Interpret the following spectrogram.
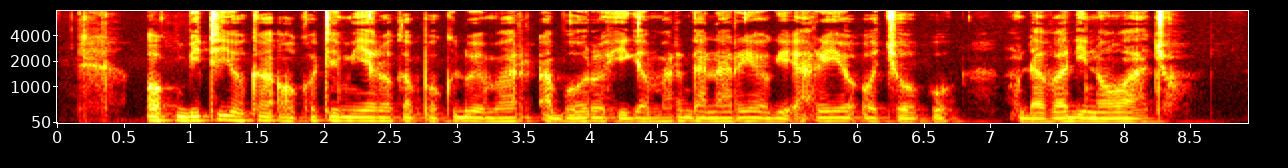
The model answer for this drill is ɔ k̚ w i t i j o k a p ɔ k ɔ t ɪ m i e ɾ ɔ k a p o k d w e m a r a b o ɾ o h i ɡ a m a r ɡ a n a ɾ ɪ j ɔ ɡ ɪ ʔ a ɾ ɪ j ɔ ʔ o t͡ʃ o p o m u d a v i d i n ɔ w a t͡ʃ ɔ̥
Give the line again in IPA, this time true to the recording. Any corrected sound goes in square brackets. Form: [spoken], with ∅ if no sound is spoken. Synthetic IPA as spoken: ɔ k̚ [b] i t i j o k a [ʔ] ɔ k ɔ t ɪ m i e ɾ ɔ k a p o k d w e m a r a b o ɾ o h i ɡ a m a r ɡ a n a ɾ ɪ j ɔ ɡ ɪ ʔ a ɾ ɪ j ɔ ʔ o t͡ʃ o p o m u d a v [a] d i n ɔ w a t͡ʃ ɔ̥

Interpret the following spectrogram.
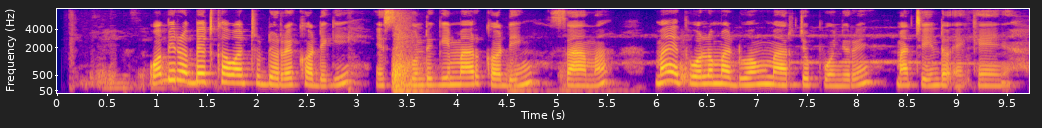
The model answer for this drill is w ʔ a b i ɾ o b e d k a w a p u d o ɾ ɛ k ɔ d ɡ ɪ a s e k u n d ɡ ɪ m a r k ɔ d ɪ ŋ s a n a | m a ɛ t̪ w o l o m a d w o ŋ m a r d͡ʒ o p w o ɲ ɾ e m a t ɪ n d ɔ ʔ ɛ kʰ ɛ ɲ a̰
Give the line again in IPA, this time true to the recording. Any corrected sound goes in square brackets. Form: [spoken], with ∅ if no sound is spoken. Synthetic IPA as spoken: w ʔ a b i ɾ o b e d k a w a [t] u d o ɾ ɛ k ɔ d ɡ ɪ [e] s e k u n d ɡ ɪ m a r k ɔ d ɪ ŋ s a [m] a | m a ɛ t̪ w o l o m a d w o ŋ m a r d͡ʒ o p w o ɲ ɾ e m a t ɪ n d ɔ ʔ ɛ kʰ ɛ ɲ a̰

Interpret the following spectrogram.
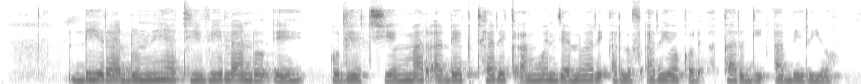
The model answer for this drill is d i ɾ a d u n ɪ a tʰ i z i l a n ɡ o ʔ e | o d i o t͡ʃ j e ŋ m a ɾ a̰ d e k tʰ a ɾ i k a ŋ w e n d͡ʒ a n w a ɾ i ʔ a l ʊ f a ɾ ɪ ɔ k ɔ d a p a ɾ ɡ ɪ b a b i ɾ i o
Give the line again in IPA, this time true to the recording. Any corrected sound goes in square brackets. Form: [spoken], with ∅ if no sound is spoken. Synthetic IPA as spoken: d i ɾ a d u n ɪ a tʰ i [v] i l a n [d] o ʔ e | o d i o t͡ʃ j e ŋ m a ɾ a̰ d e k tʰ a ɾ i k a ŋ w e n d͡ʒ a n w a ɾ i ʔ a l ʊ f a ɾ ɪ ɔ k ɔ d a p a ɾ ɡ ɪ [∅] a b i ɾ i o

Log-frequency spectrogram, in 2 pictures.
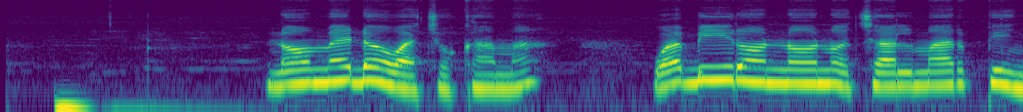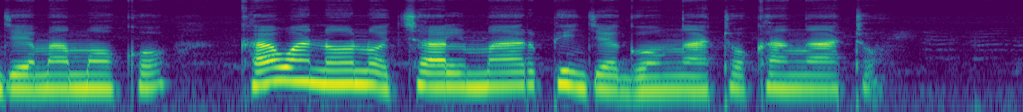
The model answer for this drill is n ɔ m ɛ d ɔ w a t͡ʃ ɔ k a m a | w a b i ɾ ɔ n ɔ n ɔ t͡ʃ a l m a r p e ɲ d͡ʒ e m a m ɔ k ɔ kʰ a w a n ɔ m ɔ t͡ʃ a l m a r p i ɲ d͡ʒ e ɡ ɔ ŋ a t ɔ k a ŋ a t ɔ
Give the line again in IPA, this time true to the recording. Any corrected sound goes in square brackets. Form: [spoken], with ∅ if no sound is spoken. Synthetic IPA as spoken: n ɔ m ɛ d ɔ w a t͡ʃ ɔ k a m a | w a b i ɾ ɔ n ɔ n ɔ t͡ʃ a l m a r p [i] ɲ d͡ʒ e m a m ɔ k ɔ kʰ a w a n ɔ [n] ɔ t͡ʃ a l m a r p i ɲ d͡ʒ e ɡ ɔ ŋ a t ɔ k a ŋ a t ɔ

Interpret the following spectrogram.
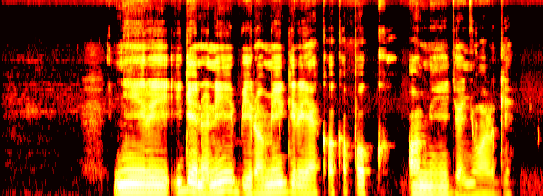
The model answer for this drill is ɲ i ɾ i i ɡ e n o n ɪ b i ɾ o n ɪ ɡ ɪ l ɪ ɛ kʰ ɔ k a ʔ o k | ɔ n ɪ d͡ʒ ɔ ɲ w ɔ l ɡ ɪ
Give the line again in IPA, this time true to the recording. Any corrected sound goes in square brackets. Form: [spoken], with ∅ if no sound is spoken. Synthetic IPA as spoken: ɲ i ɾ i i ɡ e n o n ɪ b i ɾ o [m] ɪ ɡ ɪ [ɾ] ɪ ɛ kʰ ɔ k a [p] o k | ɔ [m] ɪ d͡ʒ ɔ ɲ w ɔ l ɡ ɪ

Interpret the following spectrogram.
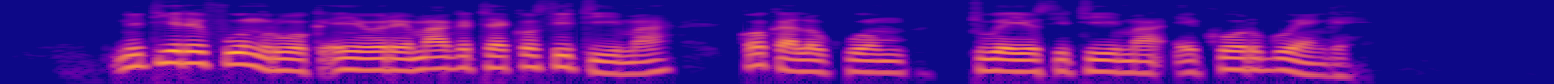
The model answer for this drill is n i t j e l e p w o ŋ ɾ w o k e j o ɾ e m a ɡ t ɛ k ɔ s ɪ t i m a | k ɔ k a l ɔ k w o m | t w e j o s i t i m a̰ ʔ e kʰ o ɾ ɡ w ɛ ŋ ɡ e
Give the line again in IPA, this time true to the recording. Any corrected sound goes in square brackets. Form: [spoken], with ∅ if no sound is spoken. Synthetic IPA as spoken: n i t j e [ɾ] e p w o ŋ ɾ w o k e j o ɾ e m a ɡ t ɛ k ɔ s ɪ t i m a | k ɔ k a l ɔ k w o m | t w e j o s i t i m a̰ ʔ e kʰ o ɾ ɡ w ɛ ŋ ɡ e

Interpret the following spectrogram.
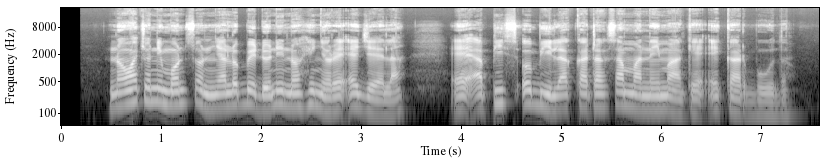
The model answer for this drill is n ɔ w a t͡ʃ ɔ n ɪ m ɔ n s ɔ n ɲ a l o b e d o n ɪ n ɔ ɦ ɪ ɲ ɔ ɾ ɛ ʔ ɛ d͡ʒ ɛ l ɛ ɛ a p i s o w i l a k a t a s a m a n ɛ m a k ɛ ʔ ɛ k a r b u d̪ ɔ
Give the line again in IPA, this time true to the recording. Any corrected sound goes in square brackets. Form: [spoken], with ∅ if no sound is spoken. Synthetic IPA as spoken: n ɔ w a t͡ʃ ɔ n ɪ m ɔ n s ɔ n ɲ a l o b e d o n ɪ n ɔ ɦ ɪ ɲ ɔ ɾ ɛ ʔ ɛ d͡ʒ ɛ l [a] ɛ a p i s o [b] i l a k a t a s a m a n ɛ m a k ɛ ʔ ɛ k a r b u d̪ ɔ

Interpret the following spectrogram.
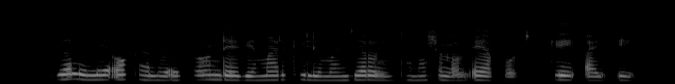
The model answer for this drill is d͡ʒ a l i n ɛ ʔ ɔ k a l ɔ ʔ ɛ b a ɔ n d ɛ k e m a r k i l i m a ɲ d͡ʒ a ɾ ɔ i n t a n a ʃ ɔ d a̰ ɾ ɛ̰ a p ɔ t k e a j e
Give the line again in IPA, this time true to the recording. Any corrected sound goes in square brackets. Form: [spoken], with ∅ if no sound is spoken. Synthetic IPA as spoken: d͡ʒ a l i n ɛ ʔ ɔ k a l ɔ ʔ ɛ [p] a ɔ n d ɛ [ɡ] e m a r k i l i m a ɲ d͡ʒ a ɾ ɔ i n t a n a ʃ ɔ [n] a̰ [l] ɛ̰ a p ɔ t k e a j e

